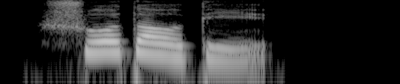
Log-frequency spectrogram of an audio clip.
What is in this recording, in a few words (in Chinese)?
"说到底", Chinese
